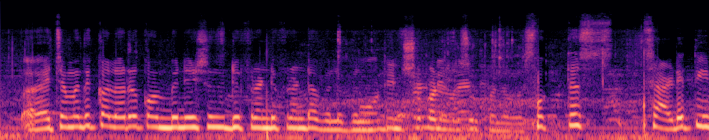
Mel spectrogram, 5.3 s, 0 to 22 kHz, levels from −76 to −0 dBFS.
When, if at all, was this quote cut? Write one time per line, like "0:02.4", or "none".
0:02.9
